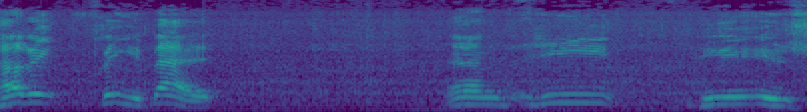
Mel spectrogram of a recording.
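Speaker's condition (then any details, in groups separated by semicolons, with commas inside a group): Cerebral palsy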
